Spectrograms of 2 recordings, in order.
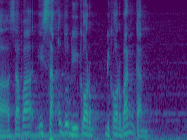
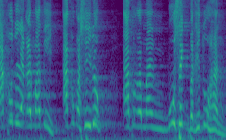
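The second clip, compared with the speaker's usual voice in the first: fervent proclamation; 12 semitones higher, 7 dB louder, faster than usual. Acted. Changed verse for pianist.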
